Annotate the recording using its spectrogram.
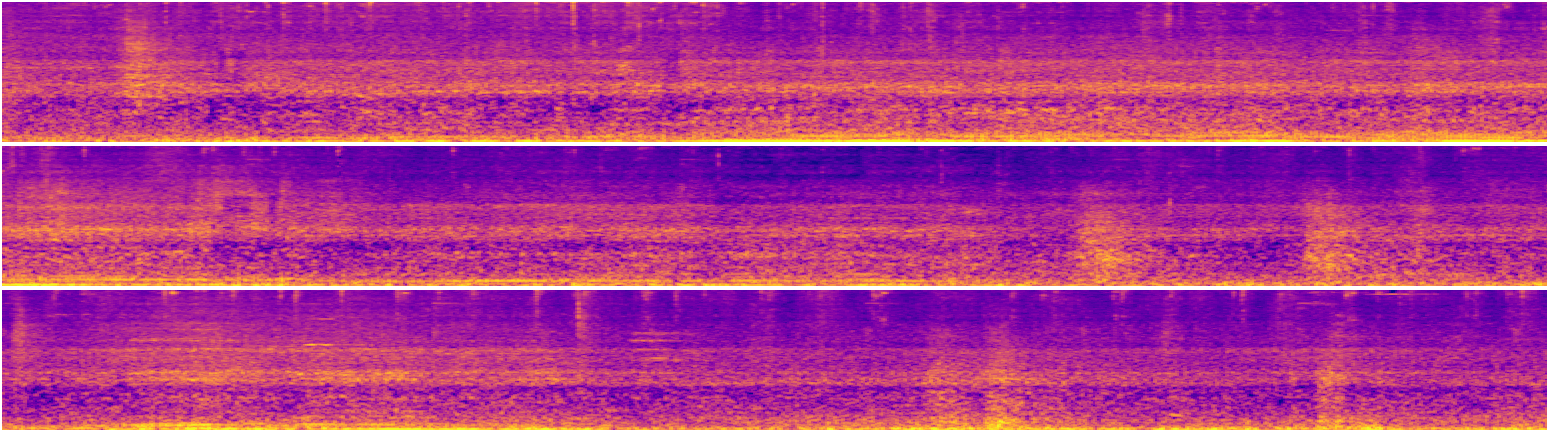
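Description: Outdoors, steady city traffic hums in the background.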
